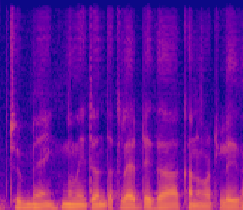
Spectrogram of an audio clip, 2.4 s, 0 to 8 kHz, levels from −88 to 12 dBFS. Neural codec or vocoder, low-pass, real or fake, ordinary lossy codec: codec, 16 kHz, about 1 kbps, DyCAST, with the encoder's durations; none; fake; none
